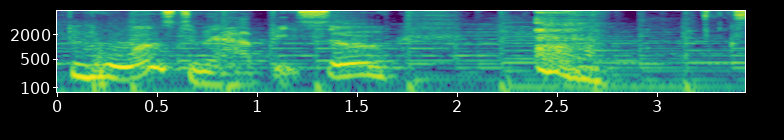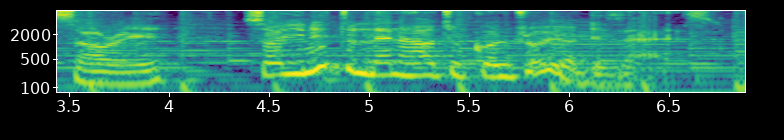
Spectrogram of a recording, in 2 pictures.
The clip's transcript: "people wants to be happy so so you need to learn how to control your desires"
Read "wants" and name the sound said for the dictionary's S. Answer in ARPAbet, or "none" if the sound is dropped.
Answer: S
